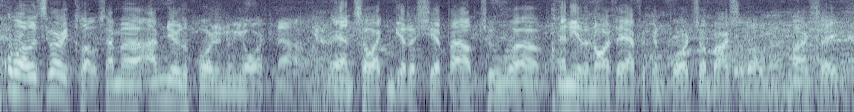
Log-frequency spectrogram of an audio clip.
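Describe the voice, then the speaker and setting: Over noticeable background noise, a man with a medium pitch and ordinary pitch variation talks at a fairly quick pace with hardly any pauses. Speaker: author.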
